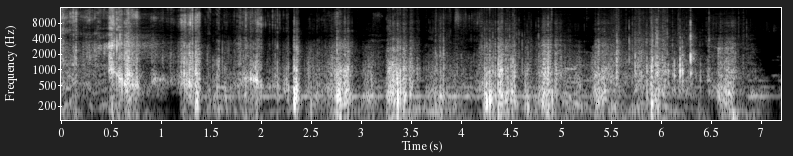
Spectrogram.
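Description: Close-up chewing and crunching of a mouthful of crunchy Slim Jim Fire Fries snack sticks, an irregular run of crunches several times a second, picked up by a clip-on microphone, with the foil snack bag crinkling in the hand.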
